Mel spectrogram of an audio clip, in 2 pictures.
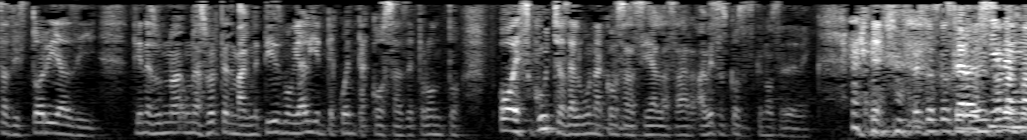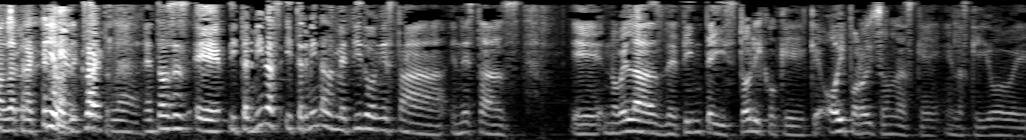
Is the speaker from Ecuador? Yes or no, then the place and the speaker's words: yes; Quito, Pichincha, Ecuador; yo nací en Quito, fíjate que yo no soy, digamos, nací en Quito y he vivido toda mi vida acá, pero mi padre es ambateño, mi mamá es española, no tengo nada de quiteño, pero soy quiteño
